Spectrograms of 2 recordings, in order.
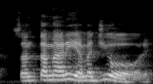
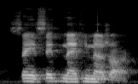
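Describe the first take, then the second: First: Santa Maria Maggiore said with Italian vowels, madjor; proud little Italian accent on Santa Maria Maggiore. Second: Said in the usual way. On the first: Shown as a demonstration. Preacher showing off his Italian accent on the church name. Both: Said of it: "Mon accent italien, c'est parfait".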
